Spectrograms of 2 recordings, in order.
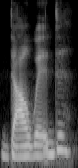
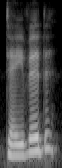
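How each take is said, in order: First: The middle consonant is a W sound. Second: The middle consonant is a V sound.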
